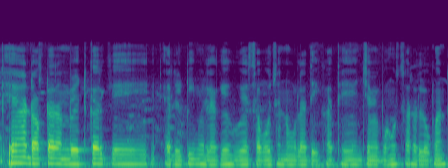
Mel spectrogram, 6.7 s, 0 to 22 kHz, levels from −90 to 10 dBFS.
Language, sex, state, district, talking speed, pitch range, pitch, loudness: Chhattisgarhi, male, Chhattisgarh, Rajnandgaon, 160 wpm, 105-115 Hz, 110 Hz, -18 LUFS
